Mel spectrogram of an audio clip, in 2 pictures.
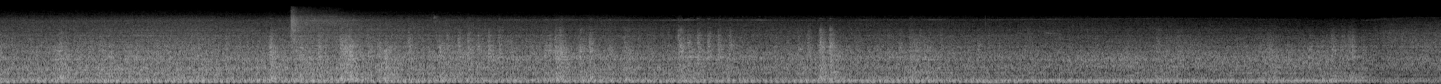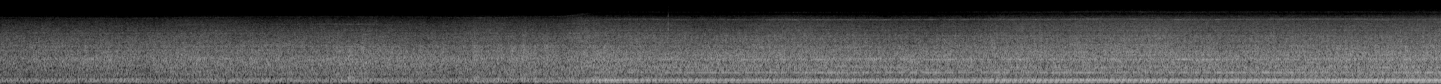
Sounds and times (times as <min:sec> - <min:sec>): Truck: 0:00.0 - 0:28.8.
